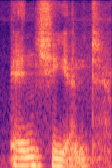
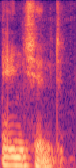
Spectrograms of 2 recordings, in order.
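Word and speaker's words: ancient: এনশিয়েন্ট, এই শব্দটা আমরা অনেকেই উচ্চারণে ভুল করে থাকি, আমরা অনেকে বলি এনশিয়েন্ট, বাট এটা আসল প্রনাউন্সিয়েশন হবে এনশিয়েন্ট।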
